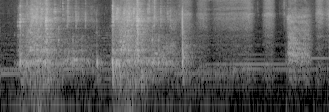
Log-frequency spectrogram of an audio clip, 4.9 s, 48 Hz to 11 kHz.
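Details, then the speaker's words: 2004 Mercury 2.5 hp two-stroke outboard, unwinterized after six months' storage, choke on: four rope pulls, each a quick whirring rush with no firing; kill switch lanyard keeps sliding off, not fully seated. "Nothing, we're not even getting a kick. I don't trust this. This thing has failed me on the water last year."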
